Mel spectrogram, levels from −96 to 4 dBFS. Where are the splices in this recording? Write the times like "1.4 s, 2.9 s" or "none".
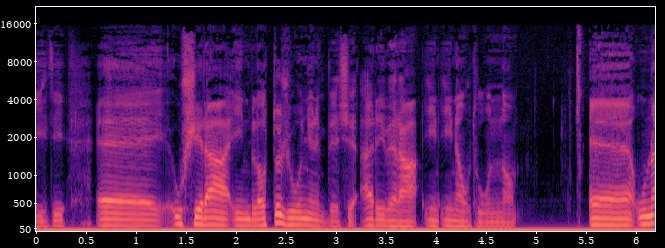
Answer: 2.2 s, 2.8 s, 4.0 s

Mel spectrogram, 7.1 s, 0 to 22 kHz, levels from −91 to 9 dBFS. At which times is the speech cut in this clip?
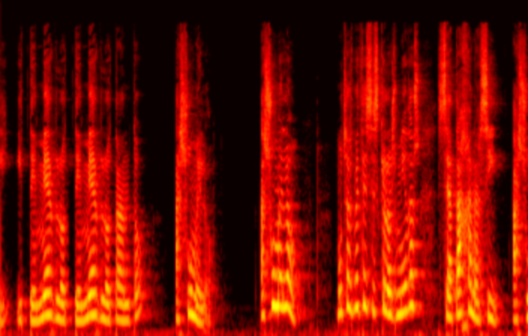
0.9 s

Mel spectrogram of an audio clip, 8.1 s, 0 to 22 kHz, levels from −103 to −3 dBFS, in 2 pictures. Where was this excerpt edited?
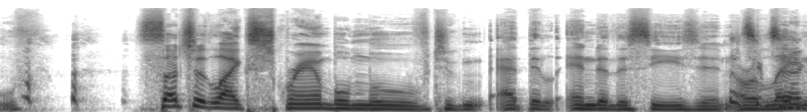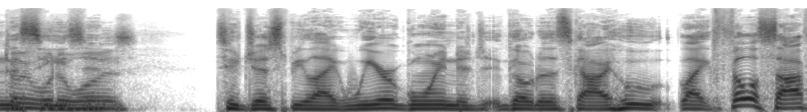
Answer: none

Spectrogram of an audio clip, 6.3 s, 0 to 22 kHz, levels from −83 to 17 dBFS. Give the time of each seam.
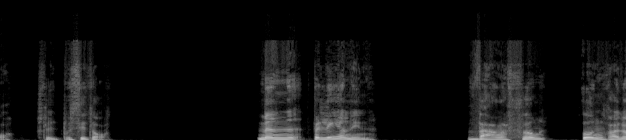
3.1 s

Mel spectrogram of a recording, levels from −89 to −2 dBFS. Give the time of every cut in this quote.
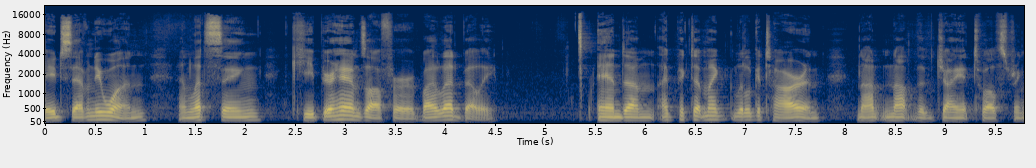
none

